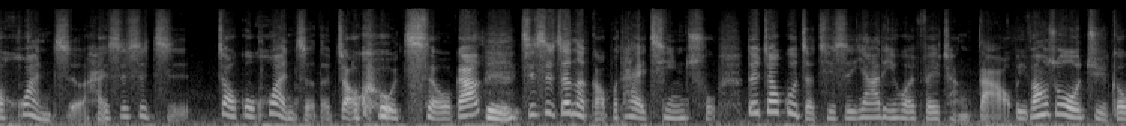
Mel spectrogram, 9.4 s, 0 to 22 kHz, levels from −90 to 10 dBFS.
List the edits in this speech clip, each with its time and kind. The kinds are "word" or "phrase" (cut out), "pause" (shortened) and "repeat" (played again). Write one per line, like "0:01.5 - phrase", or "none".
none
